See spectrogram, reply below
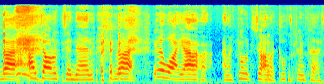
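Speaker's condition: Down syndrome; Down syndrome from birth

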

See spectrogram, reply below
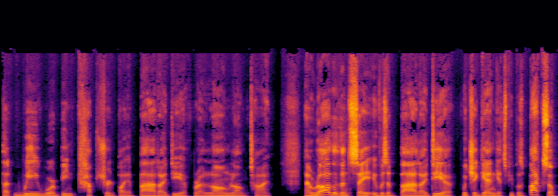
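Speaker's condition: No condition

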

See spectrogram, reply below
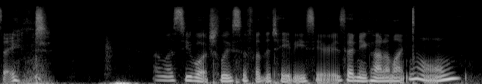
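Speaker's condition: No condition

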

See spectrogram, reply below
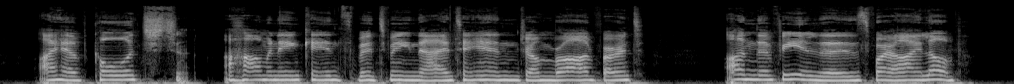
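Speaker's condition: Motor neurone disease; walking limited but still tries

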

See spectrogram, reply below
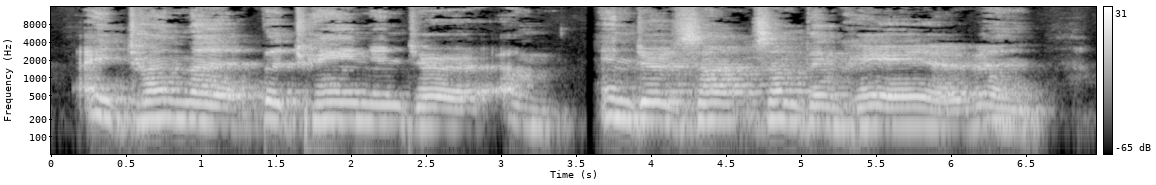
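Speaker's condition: Speech impediment; several points at once would be even more incomprehensible

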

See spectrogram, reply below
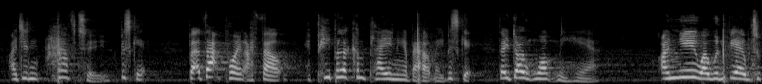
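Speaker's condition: Tourette's; tics, walking wobbly and needing help at time of theatre trip; vocal tics; loud noises, shouted phrases including swearing

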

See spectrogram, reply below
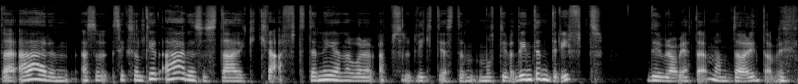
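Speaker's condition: No condition

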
